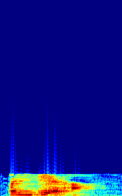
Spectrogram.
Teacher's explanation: 前边加了马，要带鼻冠音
